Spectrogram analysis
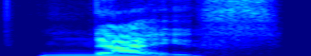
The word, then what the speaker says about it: knife: Again, the K in combination at the start, and the K is silent here, so it's pronounced as knife.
